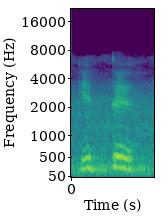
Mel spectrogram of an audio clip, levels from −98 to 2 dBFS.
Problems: constant background noise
